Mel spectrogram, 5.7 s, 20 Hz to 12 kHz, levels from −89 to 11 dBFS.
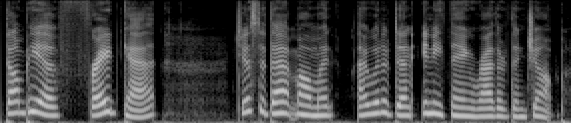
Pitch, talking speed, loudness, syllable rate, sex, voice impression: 255 Hz, 170 wpm, -17 LUFS, 4.7 syllables/s, female, very feminine, young, very thin, very tensed, powerful, very bright, hard, very clear, very fluent, slightly raspy, very cute, slightly intellectual, very refreshing, slightly sincere, slightly calm, very friendly, reassuring, very unique, elegant, slightly wild, sweet, very lively, slightly kind, intense, sharp, very light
